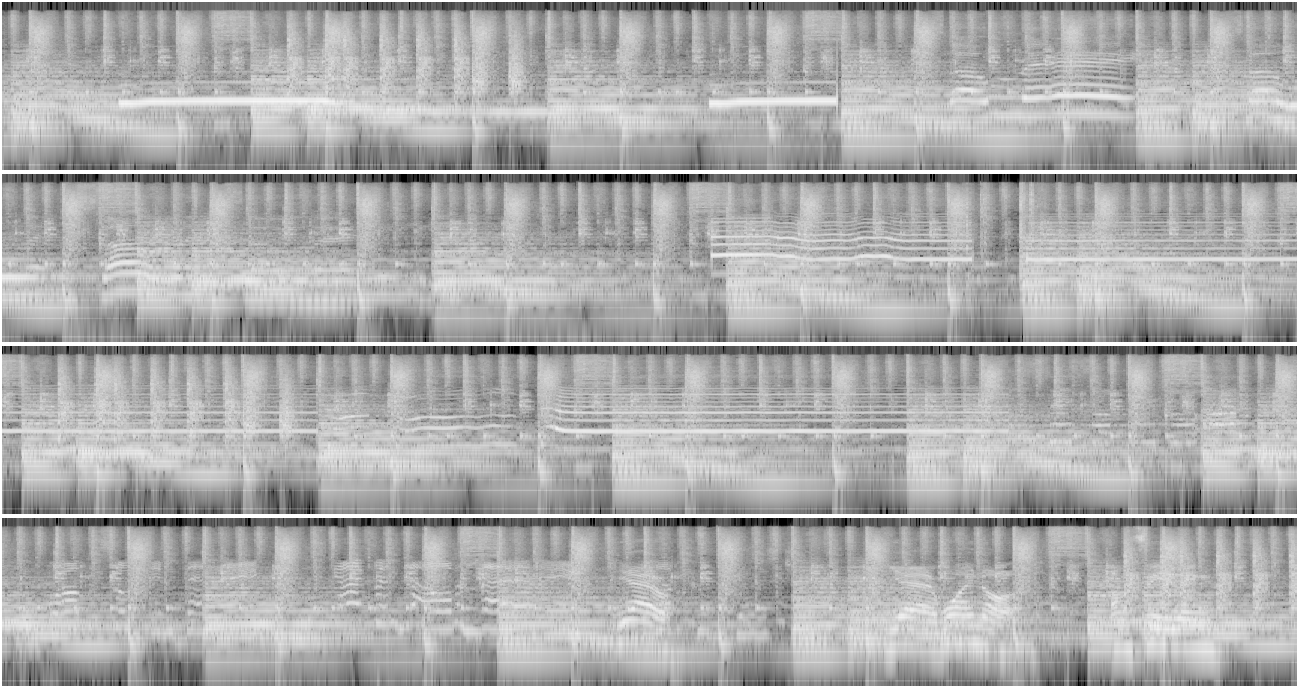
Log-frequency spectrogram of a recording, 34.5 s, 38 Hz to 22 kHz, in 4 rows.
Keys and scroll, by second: 15.0 space.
